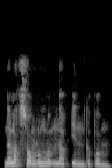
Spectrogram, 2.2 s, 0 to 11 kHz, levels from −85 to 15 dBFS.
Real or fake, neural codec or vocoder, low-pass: real; none; 7.2 kHz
